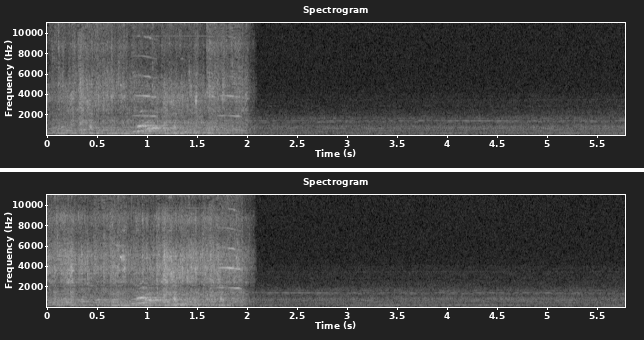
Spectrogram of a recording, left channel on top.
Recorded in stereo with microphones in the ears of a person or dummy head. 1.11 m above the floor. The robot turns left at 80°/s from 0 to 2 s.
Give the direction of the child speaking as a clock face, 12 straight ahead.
2 o'clock.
